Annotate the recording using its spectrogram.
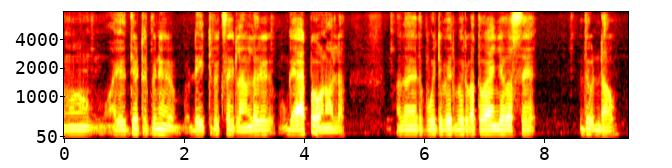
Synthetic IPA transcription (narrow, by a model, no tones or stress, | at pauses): ɐ̰jed̪jɐʈripːinɨɖe̞jtːɨfiksɐkːilaːnɐlːɐoɾuɡaːpːɨoːɳɐmɐlːo̰ | ɐ̰ðaiðɨpoːtːɨpeːɾumboːɾupɐt̪ːɐɐaɲd͡ʑɐɐʋɐse | iðɨːɳɖaːʋum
